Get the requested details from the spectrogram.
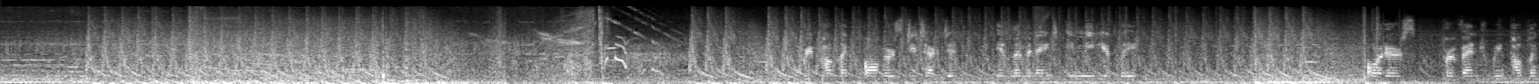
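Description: Laser cannons fire in rapid bursts.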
